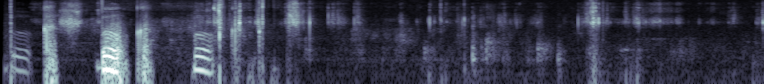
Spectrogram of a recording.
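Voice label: "book", spoken word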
